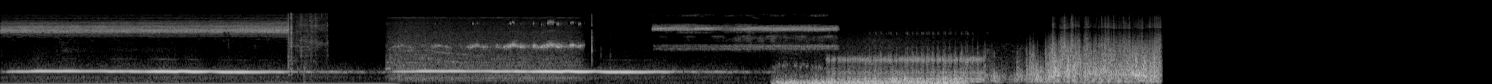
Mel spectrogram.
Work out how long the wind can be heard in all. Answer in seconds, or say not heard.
12 s.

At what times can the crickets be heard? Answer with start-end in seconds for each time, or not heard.
0.0-8.4.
